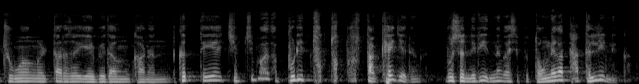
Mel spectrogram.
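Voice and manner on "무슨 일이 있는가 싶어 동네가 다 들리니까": ordinary talk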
